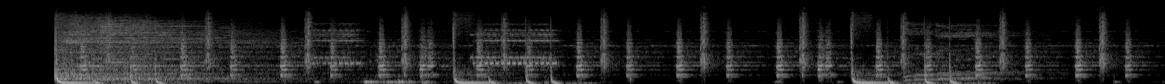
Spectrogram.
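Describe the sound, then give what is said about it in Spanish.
A telephone rings in a home where someone is working remotely, with a bright, melodic ringtone, loud, playing quick repeated bursts of notes separated by short pauses, with no voices around it. “Pues es lo que pasa trabajando desde casa, que de vez en cuando pues suena también el teléfono.”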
